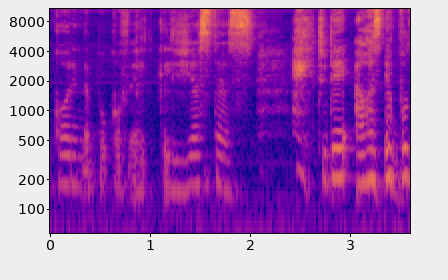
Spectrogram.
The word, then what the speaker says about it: Ecclesiastes: able to pronounce it I used to say eate it and I would hear the pastors and people other people you know saying Ecclesiastes and now I've aligned to Ecclesiastes so if you go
